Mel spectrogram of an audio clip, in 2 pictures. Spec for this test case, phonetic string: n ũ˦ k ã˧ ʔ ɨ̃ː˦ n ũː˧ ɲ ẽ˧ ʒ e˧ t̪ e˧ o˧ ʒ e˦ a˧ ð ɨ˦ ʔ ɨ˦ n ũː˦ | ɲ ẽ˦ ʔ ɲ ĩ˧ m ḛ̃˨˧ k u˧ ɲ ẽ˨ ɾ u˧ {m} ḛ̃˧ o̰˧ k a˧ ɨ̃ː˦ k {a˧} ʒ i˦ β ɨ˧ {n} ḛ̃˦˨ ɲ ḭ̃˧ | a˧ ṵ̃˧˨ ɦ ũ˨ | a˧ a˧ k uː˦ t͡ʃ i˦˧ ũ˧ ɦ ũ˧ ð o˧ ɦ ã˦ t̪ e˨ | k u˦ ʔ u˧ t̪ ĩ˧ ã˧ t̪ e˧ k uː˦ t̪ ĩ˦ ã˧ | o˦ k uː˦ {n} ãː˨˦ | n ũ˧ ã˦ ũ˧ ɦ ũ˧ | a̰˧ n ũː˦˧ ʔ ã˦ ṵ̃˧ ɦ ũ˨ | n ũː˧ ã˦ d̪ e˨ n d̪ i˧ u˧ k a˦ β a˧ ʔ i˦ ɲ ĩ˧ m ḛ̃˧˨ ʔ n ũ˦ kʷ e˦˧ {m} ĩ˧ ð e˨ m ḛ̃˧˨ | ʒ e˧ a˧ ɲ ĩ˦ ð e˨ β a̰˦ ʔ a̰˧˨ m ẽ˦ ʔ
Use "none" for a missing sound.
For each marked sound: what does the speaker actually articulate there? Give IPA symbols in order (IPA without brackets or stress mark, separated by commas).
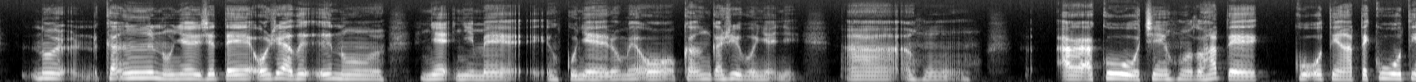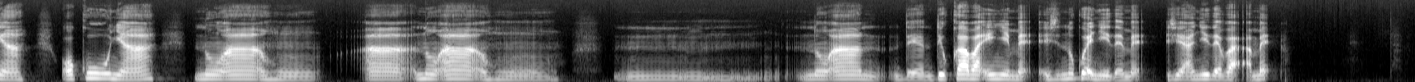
m, a˧, ɲ, ɲ, ɲ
